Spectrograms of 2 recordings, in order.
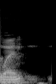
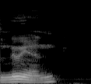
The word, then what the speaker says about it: Nguyen: Okay, I thought it was Nguyen. – That's like if you read it out loud, that's how it sounds like Nguyen. – Mm-hmm. – But it's pronounced Wen.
